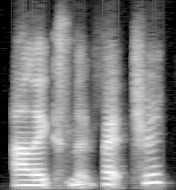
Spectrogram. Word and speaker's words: Alex Mcfetridge: Alex Mcfetridge.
